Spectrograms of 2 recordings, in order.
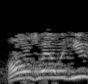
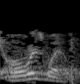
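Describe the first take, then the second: First: Higher, rising question; the questioner's raised voice; prophet questioning. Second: Lower, falling reply; the woman's lower-pitched answer; settled answer. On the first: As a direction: lift it as a quick inquiry. Prophet's question against woman's answer. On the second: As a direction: bring it down to a calm close. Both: Acted.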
